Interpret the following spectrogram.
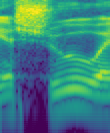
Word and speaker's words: Yeshua: Não tem, assim, é maravilhoso a gente pegar nossas raízes, ver como que Yeshua é a pronúncia, como eles faziam, mas se você falar Jesus, ele entende do mesmo jeito, tá?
